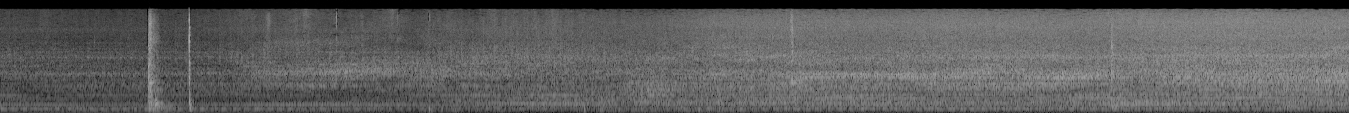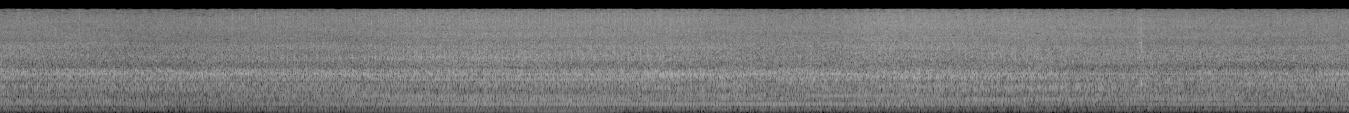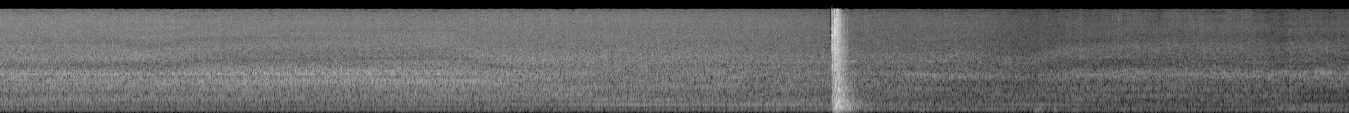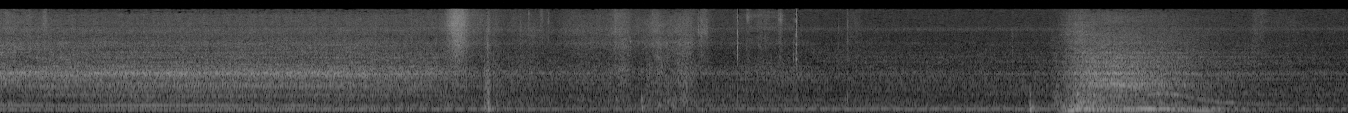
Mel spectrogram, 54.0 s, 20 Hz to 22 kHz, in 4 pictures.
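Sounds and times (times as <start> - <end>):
pickup engine idling: 0.0 - 51.3
sharp loud knock: 35.3 - 35.7.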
